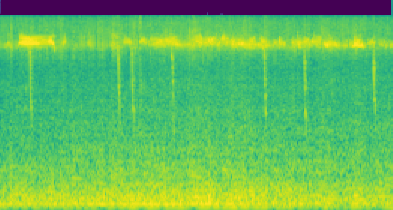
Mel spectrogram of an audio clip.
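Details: Hummingbirds squabble over a feeder in Bigfork, Montana, many birds at once. Short, piercing high chirps repeat irregularly, roughly three or four each second, over a loud, steady hum of wings.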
